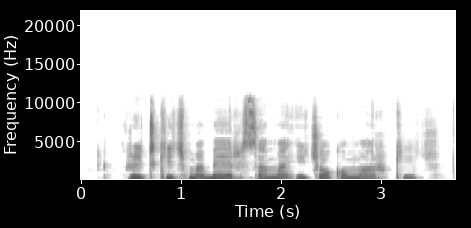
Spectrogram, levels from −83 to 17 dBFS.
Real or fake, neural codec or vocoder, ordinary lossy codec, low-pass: real; none; none; 10.8 kHz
